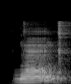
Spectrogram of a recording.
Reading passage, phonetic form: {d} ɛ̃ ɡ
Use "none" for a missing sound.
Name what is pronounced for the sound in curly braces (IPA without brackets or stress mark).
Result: ɡ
